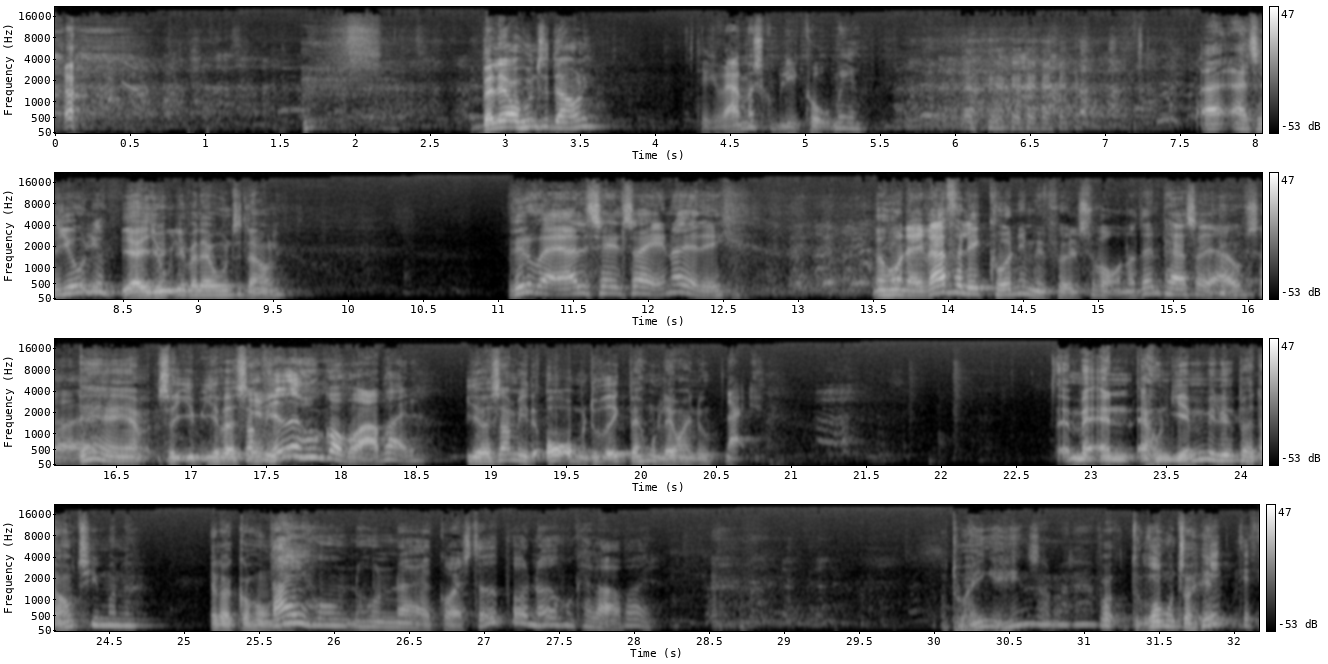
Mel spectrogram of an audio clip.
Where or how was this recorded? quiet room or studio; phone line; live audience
live audience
